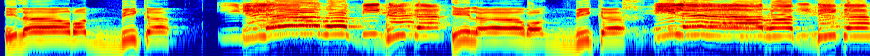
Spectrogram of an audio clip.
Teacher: با مشدد ذرا رک کر ادا کریں گے، با مشددہ، مشدد کوئی بھی حرف ہو یاد رکھیں، مشدد ہمیشہ رک کر ادا ہوتا ہے۔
